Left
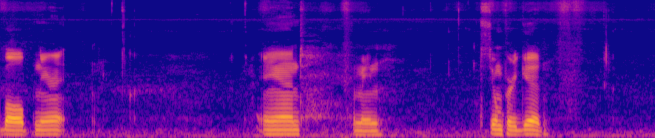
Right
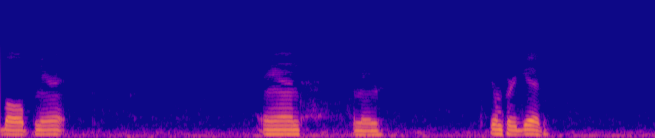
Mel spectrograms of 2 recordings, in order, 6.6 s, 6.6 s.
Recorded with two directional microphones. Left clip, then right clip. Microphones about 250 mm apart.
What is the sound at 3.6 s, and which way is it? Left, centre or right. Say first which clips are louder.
Speech: left 9 dB; centre.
